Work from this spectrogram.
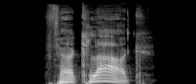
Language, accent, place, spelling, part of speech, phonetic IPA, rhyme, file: German, Germany, Berlin, verklag, verb, [fɛɐ̯ˈklaːk], -aːk, De-verklag.ogg
- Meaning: 1. singular imperative of verklagen 2. first-person singular present of verklagen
